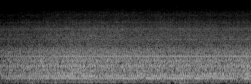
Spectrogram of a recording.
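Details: Panasonic 1 PK air conditioner outdoor unit, after freon charging: steady even hum with a constant tone near 300 Hz and no knocks or rattles; running normally.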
